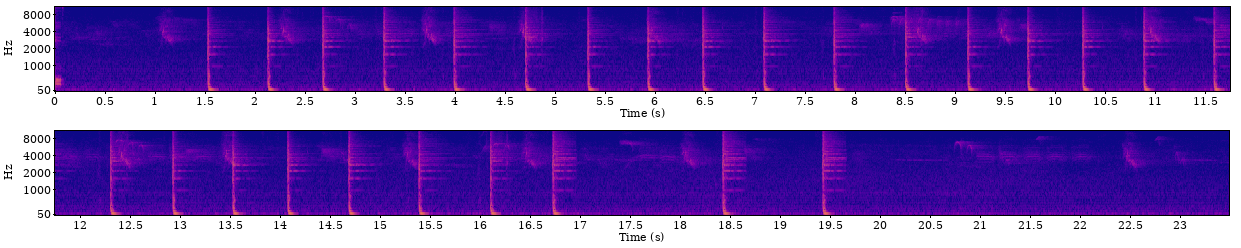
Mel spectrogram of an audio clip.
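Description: A basketball is dribbled steadily on a hard court, about one and a half bounces a second, each bounce a sharp thud with a short ringing ping. The dribbling stops briefly near the end, comes back for two slower bounces, then stops. Faint bird chirps sound in the background.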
